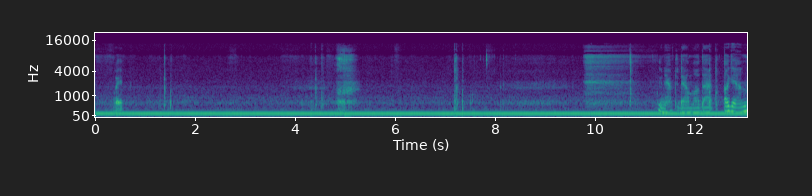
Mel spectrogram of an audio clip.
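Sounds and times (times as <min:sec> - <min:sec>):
steady low hum: 0:00.0 - 0:13.0
computer mouse clicks: 0:01.3 - 0:01.6, 0:04.3 - 0:04.6.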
